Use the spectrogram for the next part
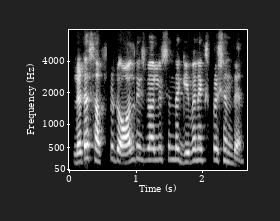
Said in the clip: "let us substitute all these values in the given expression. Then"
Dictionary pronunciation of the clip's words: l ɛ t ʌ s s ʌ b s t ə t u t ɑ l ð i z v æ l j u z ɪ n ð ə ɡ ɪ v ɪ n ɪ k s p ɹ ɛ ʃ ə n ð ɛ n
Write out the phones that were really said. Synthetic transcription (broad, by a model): l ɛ t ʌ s s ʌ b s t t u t ɑ l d i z v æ l j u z ɪ n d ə ɡ ɪ v ɪ n ɪ k s p ɹ ɛ ʃ ə n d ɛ n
